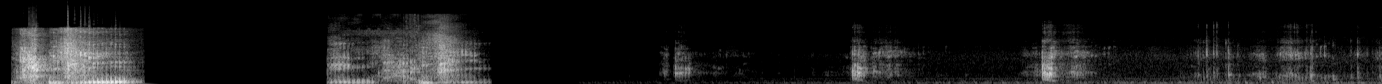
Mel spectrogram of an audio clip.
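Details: Lion giving two short, harsh roaring bursts separated by silence, followed by several faint, scattered, brief rasping sounds at lower volume toward the end.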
